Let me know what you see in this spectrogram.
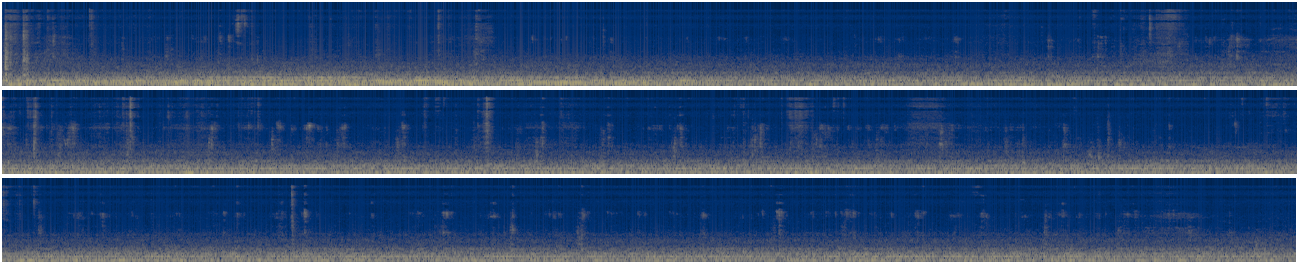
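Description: Close-up chewing and the handling of French fries, with small scattered clicks and crunches, over a steady low hum inside a car cabin. A heavier rumble in the first few seconds fades about five seconds in.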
